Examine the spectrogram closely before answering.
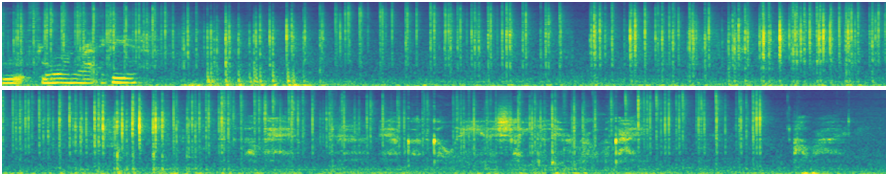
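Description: Fingernails scratch and tap quickly on fuzzy slippers, close up.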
